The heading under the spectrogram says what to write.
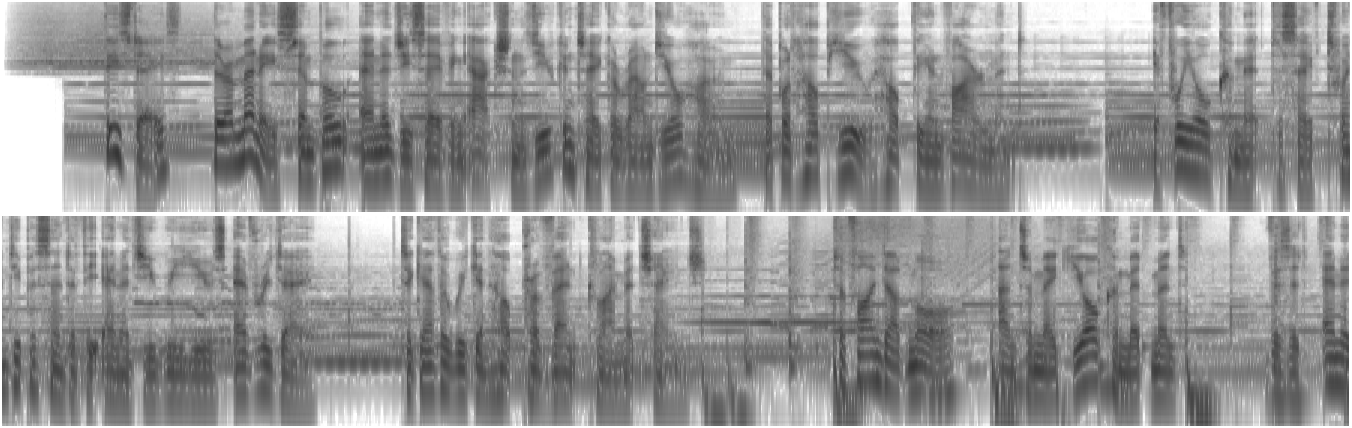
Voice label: commercial, Australian, English Neutral, Informative, Versatile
